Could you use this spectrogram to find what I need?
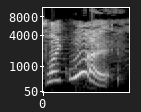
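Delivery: high, loud, puzzled outburst; eager, clueless character voice; oblivious character question. Acted. Oblivious character asks what she means.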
